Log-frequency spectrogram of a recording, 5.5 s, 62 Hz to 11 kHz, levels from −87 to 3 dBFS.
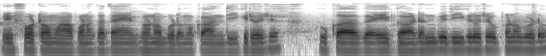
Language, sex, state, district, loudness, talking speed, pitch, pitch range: Rajasthani, male, Rajasthan, Nagaur, -18 LUFS, 220 wpm, 110 Hz, 105-115 Hz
